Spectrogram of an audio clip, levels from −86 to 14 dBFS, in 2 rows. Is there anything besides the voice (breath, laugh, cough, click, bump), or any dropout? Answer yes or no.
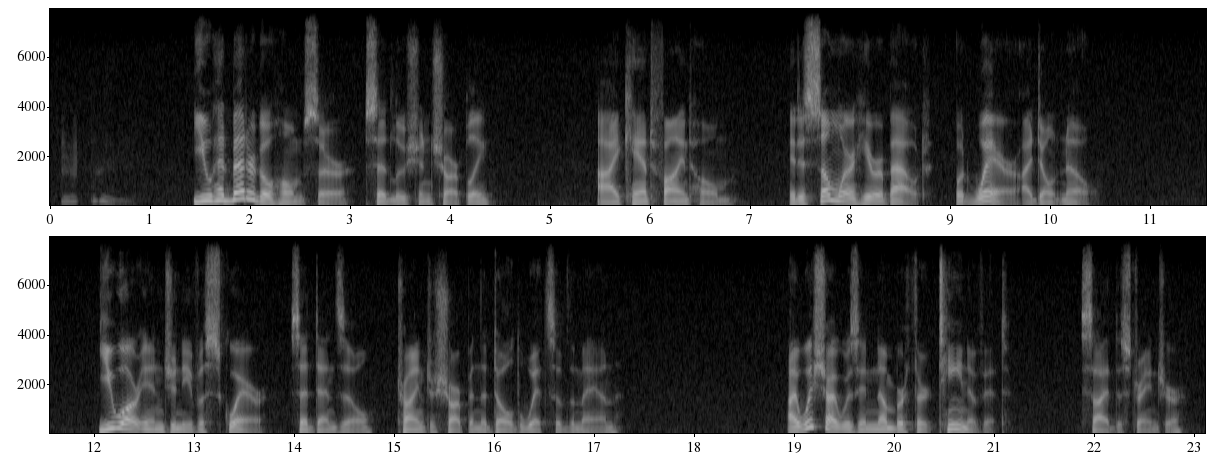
yes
